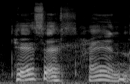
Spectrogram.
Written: teesehLxeen

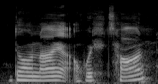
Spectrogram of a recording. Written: doo naaya'wiLtsaan

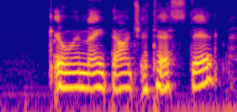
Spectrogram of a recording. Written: k'iwunaydaa-ch'iteesdeetL'

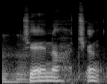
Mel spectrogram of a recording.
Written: jeenah-ch'ing'

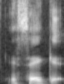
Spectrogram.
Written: k'iseege'

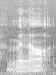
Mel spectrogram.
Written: minaa'

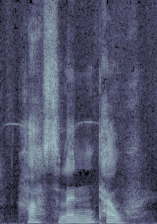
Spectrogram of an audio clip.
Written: xahslin-taw

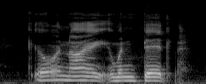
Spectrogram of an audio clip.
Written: k'iwunaayay'windeetL'

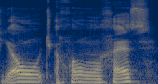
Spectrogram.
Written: yoow ch'ixiwinxees

